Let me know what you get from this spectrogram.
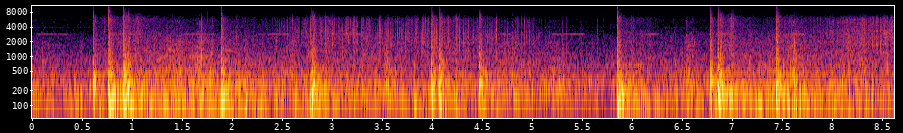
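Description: Aerial fireworks shells bursting: about ten sharp bangs, irregularly spaced and some in quick pairs, over a continuous rumble and crackle from the display.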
